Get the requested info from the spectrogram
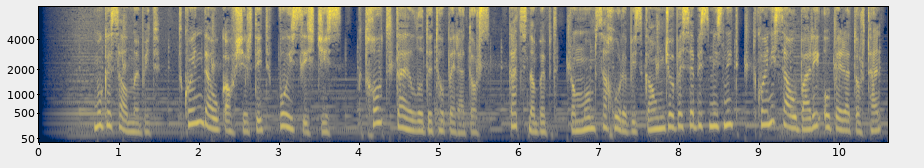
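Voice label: female, IVR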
